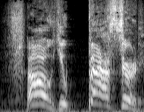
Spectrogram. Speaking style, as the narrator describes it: Craig screamed

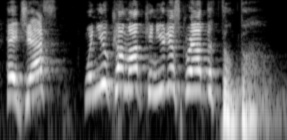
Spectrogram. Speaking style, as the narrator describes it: I yell downstairs, I say

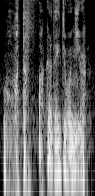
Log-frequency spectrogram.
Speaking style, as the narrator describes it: insisted through clenched teeth

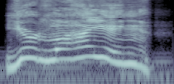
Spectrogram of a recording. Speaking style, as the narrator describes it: Jesse shouted

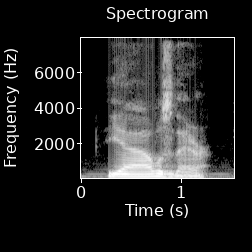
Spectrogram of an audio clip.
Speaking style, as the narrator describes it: he said coldly

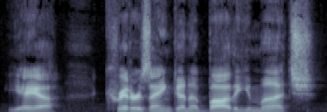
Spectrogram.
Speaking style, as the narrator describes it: chuckled under his breath

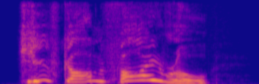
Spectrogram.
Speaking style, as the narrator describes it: he squeaked

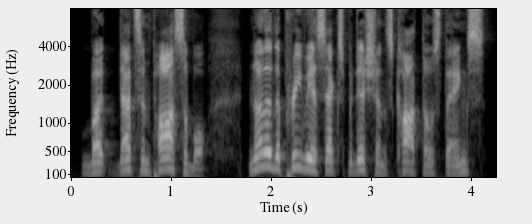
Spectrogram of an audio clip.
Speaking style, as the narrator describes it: yelled

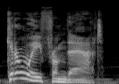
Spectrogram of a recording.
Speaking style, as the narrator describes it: I shouted

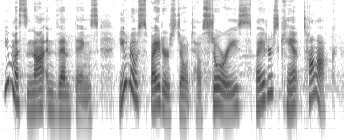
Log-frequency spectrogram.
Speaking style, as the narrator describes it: said her mother sternly

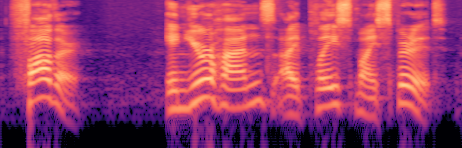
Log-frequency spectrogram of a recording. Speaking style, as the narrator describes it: Jesus cried out in a loud voice

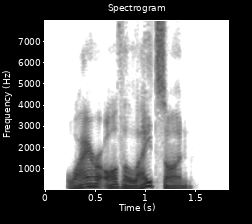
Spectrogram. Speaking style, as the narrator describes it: my mother exclaimed

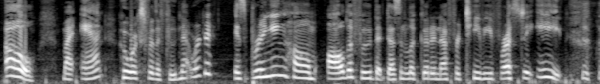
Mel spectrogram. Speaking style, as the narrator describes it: Boomer excitedly relates

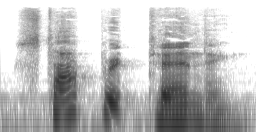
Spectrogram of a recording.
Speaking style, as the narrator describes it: she said, her tone controlled but shaky

